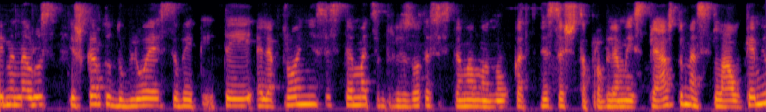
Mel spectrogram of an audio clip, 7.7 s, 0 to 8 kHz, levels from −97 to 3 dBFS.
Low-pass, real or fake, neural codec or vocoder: 7.2 kHz; real; none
